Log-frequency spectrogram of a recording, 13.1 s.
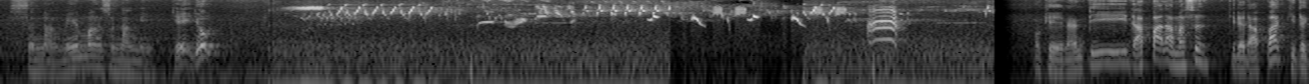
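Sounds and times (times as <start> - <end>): harsh bird call: 2.7 - 9.9
birds chirping: 2.7 - 10.0
swooping bird calls: 2.7 - 10.0.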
